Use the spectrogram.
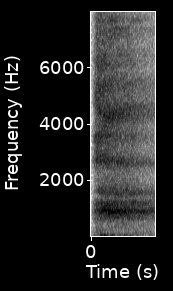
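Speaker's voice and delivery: long, airy exhale; long breath out. A narrator's reading. Turtle breathes on Daniel and Noah, long breath out. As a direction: breathe gently out over someone. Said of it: "the turtle smiled and breathed on Daniel and Noah".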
